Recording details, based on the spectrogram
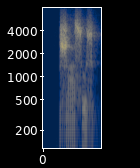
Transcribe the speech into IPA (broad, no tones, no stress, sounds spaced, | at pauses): ʐ a s u z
